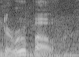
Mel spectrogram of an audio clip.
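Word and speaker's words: DiRupo: Now Marianne DeRupa up here on lane 15, looking to go back to back. Marianne DeRupo. Didn't realize I was saying it wrong there.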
